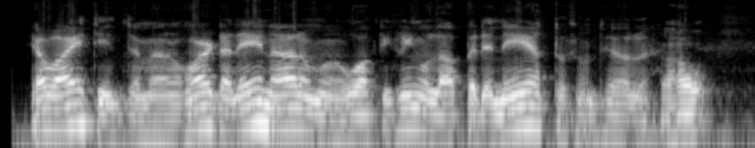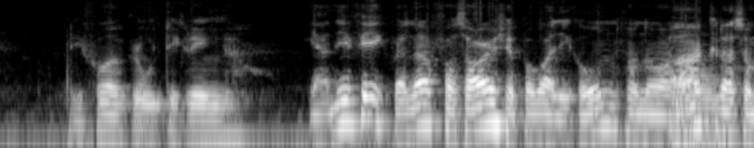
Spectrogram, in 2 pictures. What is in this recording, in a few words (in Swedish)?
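Vamlingbo Gotland, dialekter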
